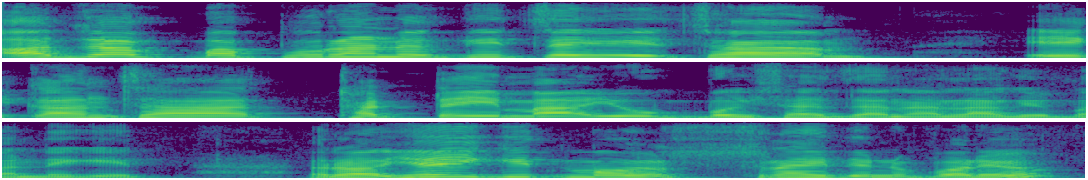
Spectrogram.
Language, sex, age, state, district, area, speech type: Nepali, male, 60+, West Bengal, Jalpaiguri, urban, spontaneous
